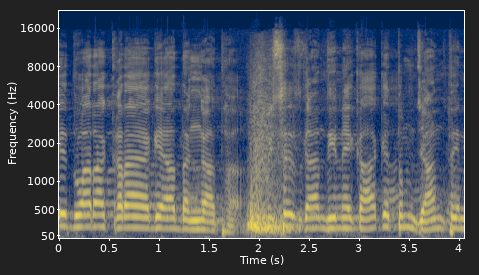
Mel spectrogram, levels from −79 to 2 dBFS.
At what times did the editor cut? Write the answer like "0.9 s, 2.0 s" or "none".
2.2 s

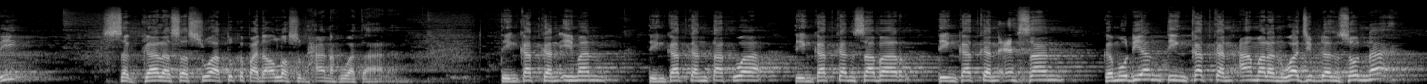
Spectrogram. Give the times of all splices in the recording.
4.6 s

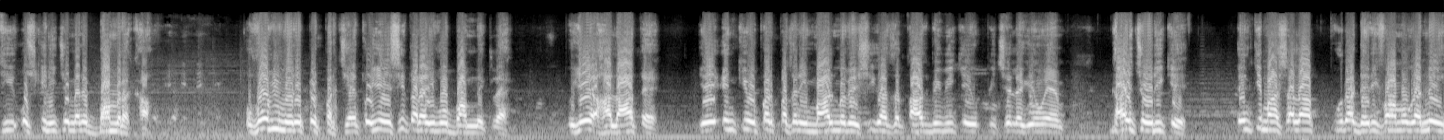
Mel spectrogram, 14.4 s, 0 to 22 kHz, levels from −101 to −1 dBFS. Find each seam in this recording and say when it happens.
none

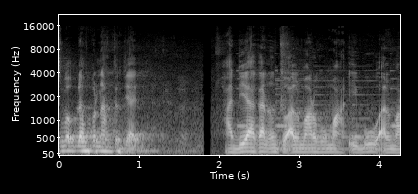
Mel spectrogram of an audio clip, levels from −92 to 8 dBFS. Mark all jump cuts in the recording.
2.0 s

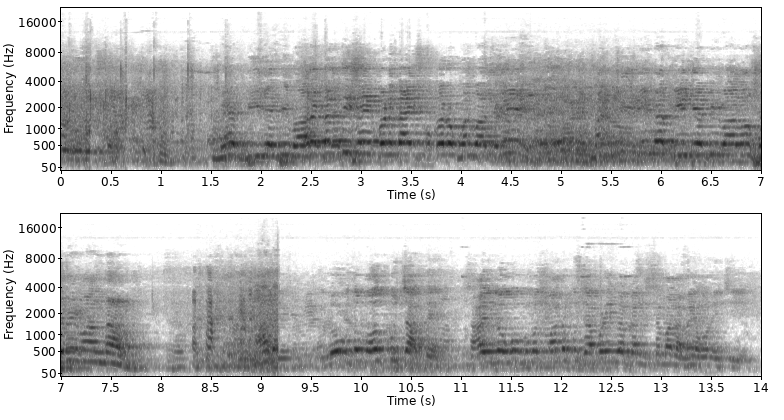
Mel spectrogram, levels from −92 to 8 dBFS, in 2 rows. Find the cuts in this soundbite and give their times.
9.2 s

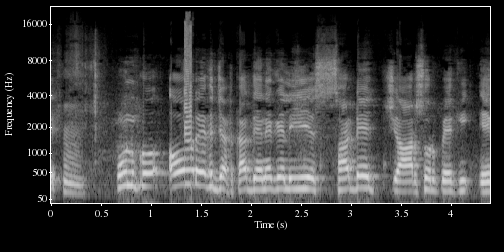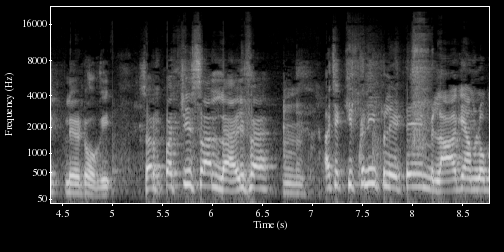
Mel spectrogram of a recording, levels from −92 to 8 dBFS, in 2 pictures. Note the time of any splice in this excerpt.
5.1 s, 7.0 s

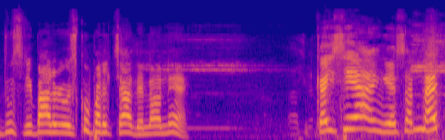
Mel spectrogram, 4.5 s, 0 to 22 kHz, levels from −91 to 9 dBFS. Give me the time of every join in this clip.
none

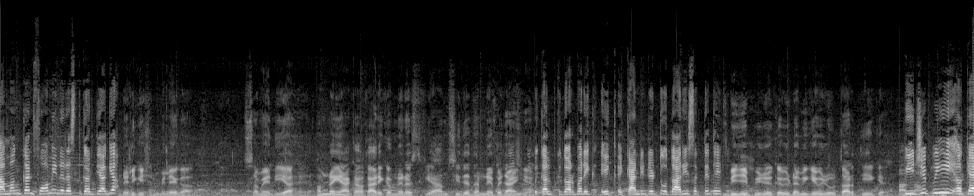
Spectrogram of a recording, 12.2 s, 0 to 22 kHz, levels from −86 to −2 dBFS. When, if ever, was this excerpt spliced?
1.5 s, 4.0 s, 6.6 s, 9.1 s, 11.2 s

